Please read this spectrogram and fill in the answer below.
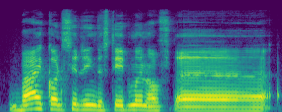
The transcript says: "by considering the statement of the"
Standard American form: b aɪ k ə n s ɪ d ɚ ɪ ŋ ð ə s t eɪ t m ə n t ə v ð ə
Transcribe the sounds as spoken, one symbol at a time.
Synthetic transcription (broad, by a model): b aɪ k ə n s ɪ d ɚ ɪ ŋ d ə s t eɪ t m ə n t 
